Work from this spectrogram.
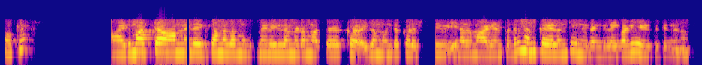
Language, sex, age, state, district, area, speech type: Kannada, female, 18-30, Karnataka, Bidar, urban, conversation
